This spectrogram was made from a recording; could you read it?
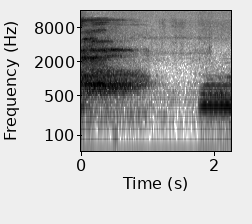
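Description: passing train

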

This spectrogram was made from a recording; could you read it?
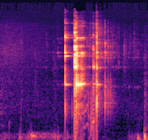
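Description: glasses clinking

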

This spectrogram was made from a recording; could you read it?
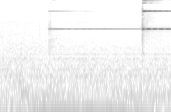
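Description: bell ding

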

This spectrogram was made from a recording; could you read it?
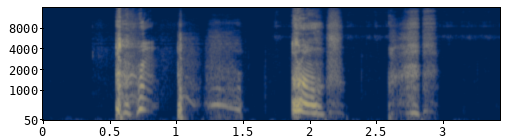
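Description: coughing

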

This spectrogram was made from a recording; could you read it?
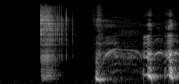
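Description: fart sound effect

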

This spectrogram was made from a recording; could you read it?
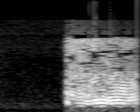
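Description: fart

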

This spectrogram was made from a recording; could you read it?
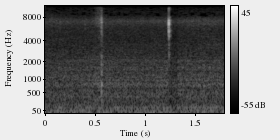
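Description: car interior road noise

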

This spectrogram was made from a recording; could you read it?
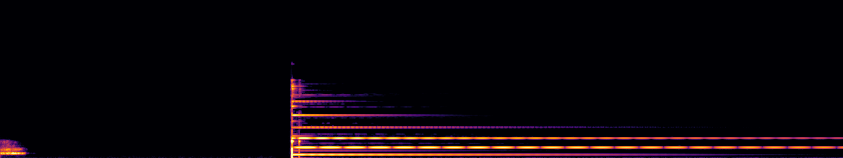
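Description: bell ringing

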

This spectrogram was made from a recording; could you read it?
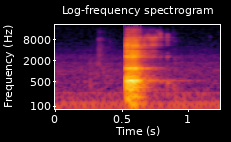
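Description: small burp

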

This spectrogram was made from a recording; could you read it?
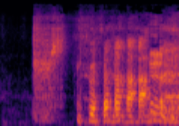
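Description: fart

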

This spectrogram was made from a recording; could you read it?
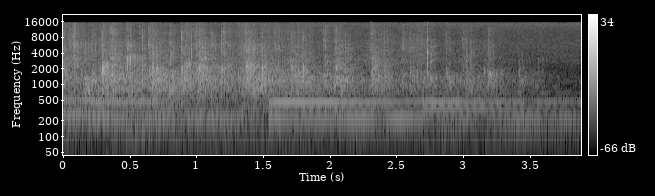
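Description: audience clapping

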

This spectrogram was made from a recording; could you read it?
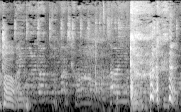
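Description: coughing fit

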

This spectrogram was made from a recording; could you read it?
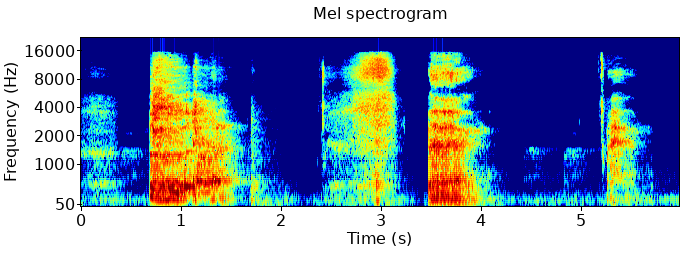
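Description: coughing

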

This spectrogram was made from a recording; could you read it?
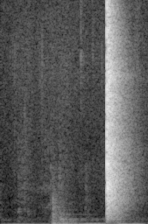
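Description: hand clap

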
